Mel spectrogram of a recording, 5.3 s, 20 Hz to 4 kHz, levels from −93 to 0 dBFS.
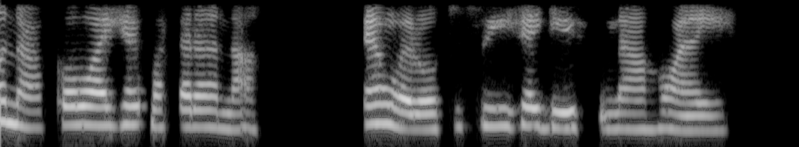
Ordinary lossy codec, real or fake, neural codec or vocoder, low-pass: none; fake; codec, 16 kHz, 2 kbps, X-Codec, HuBERT features, trained on general audio; 3.6 kHz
